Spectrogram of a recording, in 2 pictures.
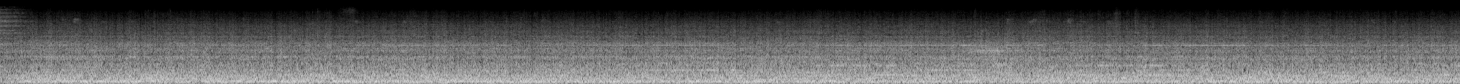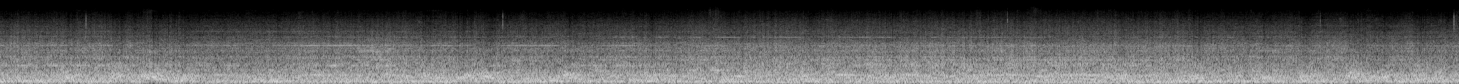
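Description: Meitetsu limited express electric train running steadily: a continuous rumble of wheels on rail with a few faint steady tones over it.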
